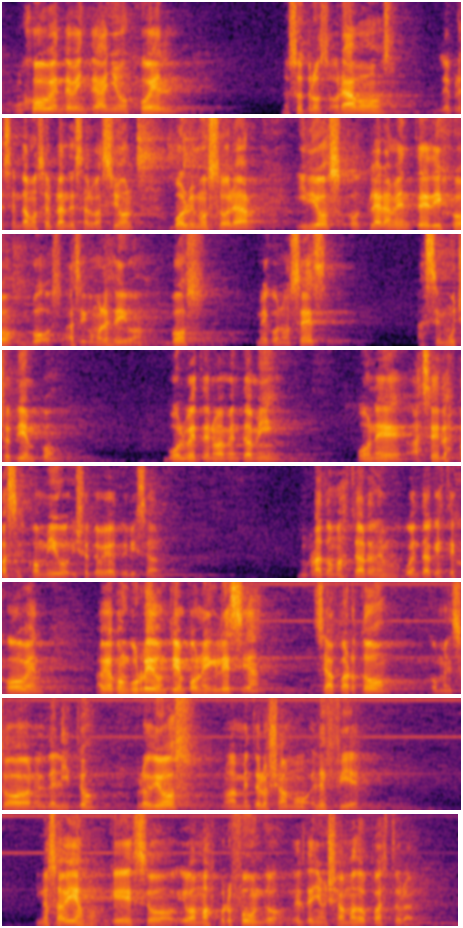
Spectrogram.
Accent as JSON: {"language": "Spanish", "town": "Florencio Varela", "region": "Buenos Aires Province", "country": "Argentina", "said": "Somos de Florencio Varela, estamos en la iglesia de Nueva Esperanza, Dimensión de Vida, La Bautista."}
